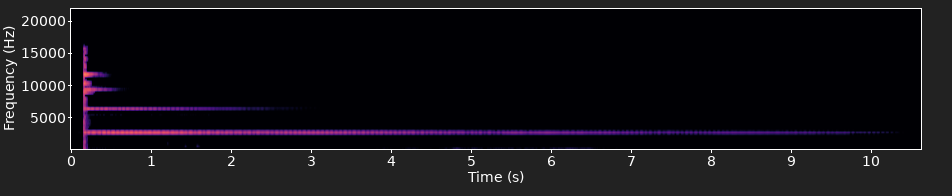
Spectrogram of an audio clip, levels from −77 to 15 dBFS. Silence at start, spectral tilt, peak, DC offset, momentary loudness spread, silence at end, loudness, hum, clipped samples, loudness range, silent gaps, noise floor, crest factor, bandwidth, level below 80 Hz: 0.15 s; 2.5 dB/octave; -2 dBFS; under 0.1%; 26 LU; 3.9 s; -24 LUFS; none; under 0.1%; 24 LU; none; -75 dBFS; 28 dB; 14.5 kHz; -72 dBFS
